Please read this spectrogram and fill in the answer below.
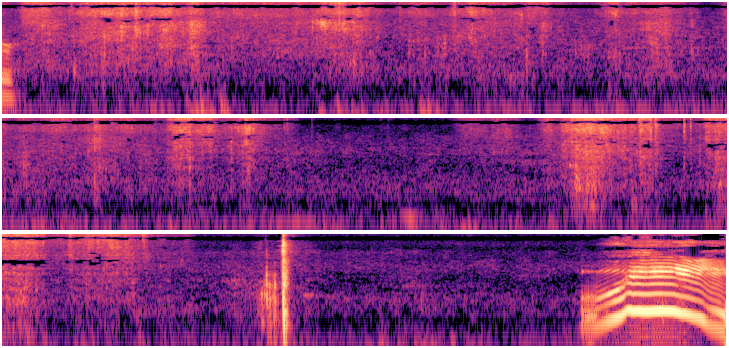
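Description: Soft footsteps on grass and dry leaves during a forehand disc golf throw, then a single sharp snap about three-quarters of the way through as the disc is released.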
